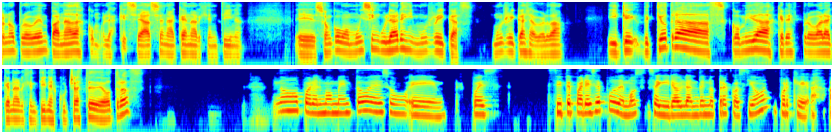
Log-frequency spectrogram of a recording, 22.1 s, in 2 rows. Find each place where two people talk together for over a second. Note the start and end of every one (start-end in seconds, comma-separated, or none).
none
